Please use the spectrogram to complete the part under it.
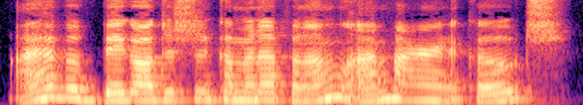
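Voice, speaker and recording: A woman's voice: medium pitch, fast, pushed and bright. Lady acting coach explaining stuff casually, keeps checking everyone's following. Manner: explanatory, checks in with "okay?" and "right?". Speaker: acting coach and class host. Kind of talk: informal teaching talk.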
